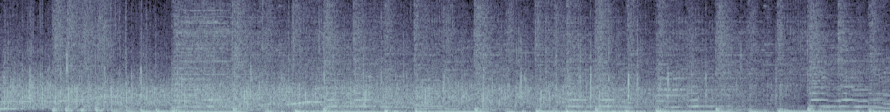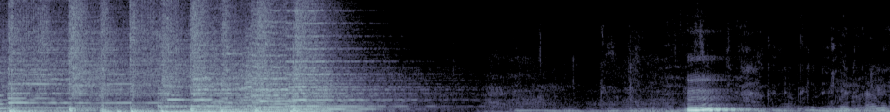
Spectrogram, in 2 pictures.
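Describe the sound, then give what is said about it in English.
Applause welcoming an animal guest onto the stage at a show: a loud, dense wash of clapping fills most of the time, then fades out into near quiet. “好的，接下来要欢迎第四位动物来宾的进场，我们掌声鼓励鼓励。”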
